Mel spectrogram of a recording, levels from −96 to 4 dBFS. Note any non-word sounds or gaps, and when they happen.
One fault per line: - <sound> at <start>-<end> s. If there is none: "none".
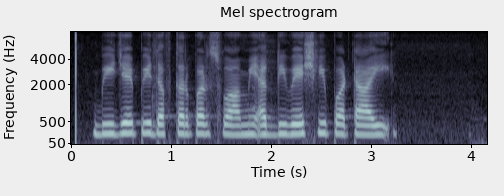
none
